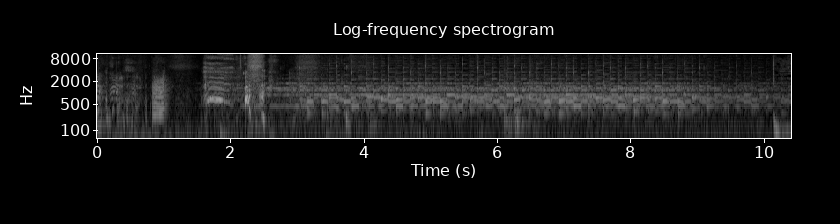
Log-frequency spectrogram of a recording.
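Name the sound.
fart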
